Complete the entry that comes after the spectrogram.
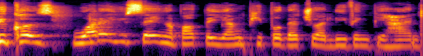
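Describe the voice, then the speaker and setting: A woman's medium-pitched voice with a South African accent and lively intonation, on a very clean recording with a silent background. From South Africa, Soweto. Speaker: dancer and performer. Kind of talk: podcast interview.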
